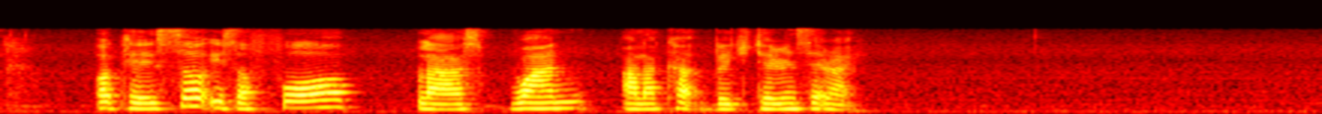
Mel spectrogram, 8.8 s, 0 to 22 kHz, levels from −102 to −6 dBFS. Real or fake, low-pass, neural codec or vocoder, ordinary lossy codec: real; none; none; none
